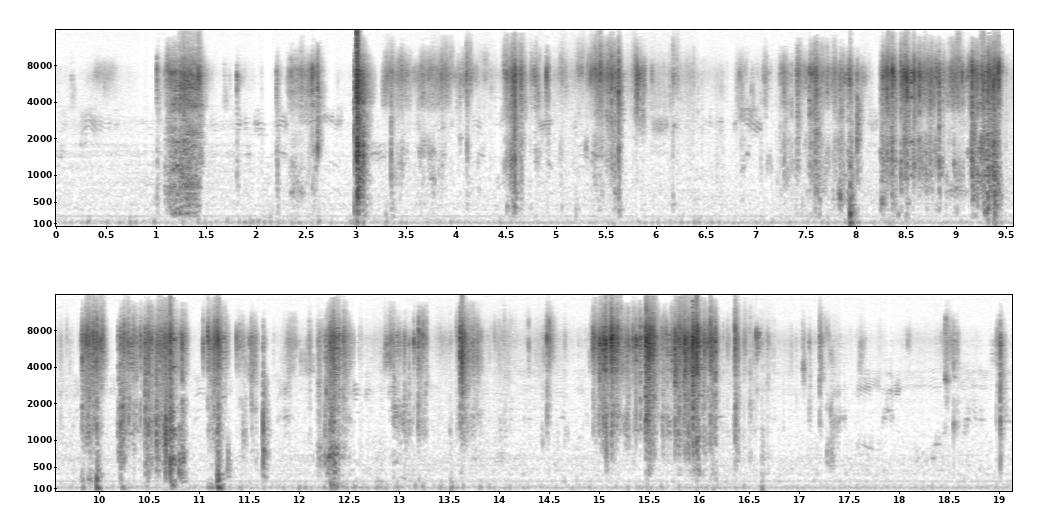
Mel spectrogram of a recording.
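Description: A sealed cardboard hockey-card hobby box and its foil card pack torn open by hand: a run of short rips, rustles and crinkles, with one sharp click about three seconds in, over a steady low hum.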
